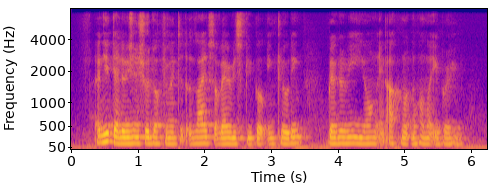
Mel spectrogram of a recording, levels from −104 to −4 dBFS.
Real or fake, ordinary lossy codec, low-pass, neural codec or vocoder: fake; none; 7.2 kHz; autoencoder, 48 kHz, 32 numbers a frame, DAC-VAE, trained on Japanese speech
